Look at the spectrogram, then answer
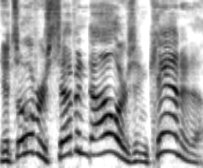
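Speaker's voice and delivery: very loud and very high-pitched. Retelling what a fellow at a convenience store said: imitating someone saying it loudly. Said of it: "very loudly says".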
